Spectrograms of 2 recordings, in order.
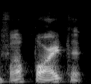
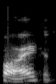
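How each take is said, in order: First: "fala porta" repeated as a mocking command; "fala porta" said insistently, mocking the corrector; mocking pronunciation. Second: "Porta" called out higher and louder, mocking the correction; "Porta" said high and loud with a strong r, mocking; mocking pronunciation. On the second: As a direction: bark out "Porta" like a fussy corrector.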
